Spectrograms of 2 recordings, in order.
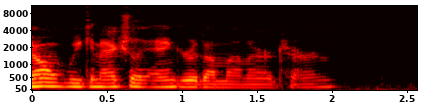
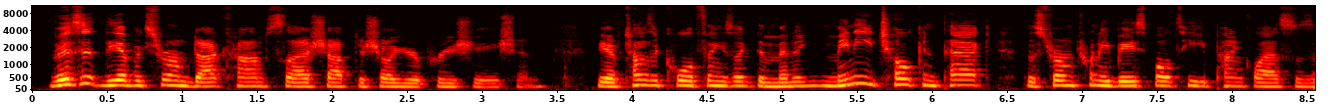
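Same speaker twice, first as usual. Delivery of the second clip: higher, louder, brisk sponsor pitch; upbeat ad read; 3 semitones higher, 5 dB louder than usual. Acted. Streamer plugs his shop to viewers, upbeat ad read. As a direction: sell the shop like a radio spot. Sponsor plug while waiting.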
